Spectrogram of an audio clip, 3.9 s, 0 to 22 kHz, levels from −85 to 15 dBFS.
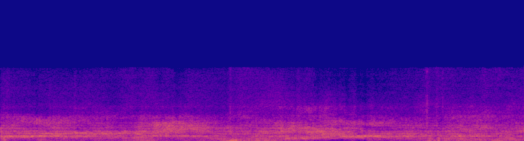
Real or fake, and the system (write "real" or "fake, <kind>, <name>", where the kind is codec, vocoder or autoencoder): fake, codec, SNAC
